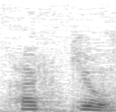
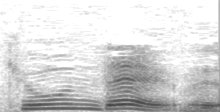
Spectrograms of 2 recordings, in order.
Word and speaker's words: 학교: 학교. Yeah. 학교인데, originally it's 학교, but when we say it, it ends up becoming 학교, 학교, 학교.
